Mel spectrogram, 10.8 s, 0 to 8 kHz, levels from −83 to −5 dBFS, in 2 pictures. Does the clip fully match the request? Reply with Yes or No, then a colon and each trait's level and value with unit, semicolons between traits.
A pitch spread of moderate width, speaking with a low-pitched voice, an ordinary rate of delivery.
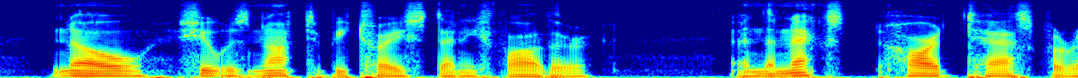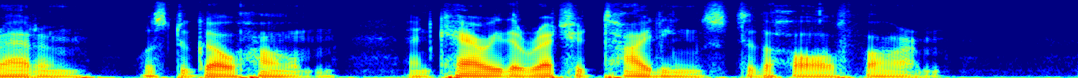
Yes: average, 3.4 semitones; very low, 80 Hz; average, 160 wpm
